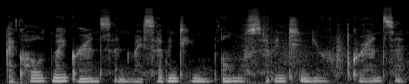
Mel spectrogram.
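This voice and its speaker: An older woman in her sixties whispers softly and breathily, rambling informally and unhurriedly in a relaxation ASMR style, with a self-deprecating manner. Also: very deep voice, level tone, moderate pace, gravelly, noisy background. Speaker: YouTube video creator.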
